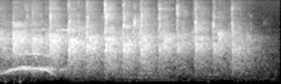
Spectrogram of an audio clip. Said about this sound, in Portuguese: Gente, as palmas aí, galera.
